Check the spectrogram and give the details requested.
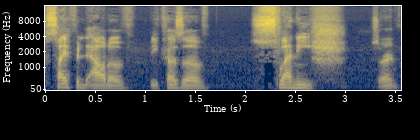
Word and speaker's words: Slaanesh: Also, they must use soul stones so their souls aren't siphoned out of because of Slaanesh. Or Slaanesh. I don't know how you pronounce that word. It's Slaanesh.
